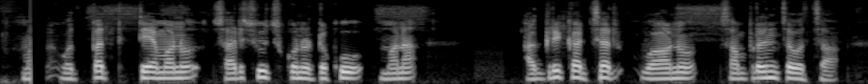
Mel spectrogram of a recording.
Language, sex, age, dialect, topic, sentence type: Telugu, male, 18-24, Central/Coastal, agriculture, question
